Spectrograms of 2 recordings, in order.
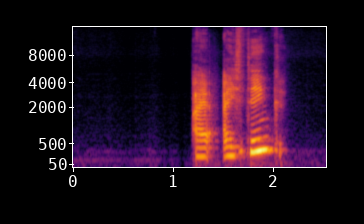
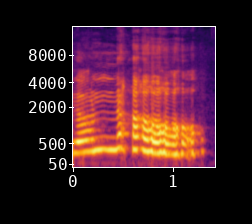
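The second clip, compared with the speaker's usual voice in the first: much louder, higher, drawn-out "no"; mock dismayed wail; 7 semitones higher, 10 dB louder than usual. Retelling reaction to Spanish redeem, hammed-up loud wail. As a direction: wail it in exaggerated dismay, then break up. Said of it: "I was like".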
